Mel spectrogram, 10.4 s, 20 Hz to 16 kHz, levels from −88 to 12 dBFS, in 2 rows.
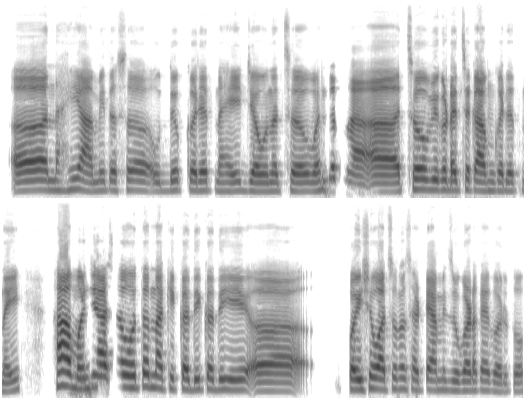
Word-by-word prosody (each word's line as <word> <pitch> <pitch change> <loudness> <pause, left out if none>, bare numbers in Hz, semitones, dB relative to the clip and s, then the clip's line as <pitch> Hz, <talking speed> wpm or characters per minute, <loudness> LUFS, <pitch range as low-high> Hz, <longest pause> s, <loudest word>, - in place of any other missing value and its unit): अ, 180 +3 +5
नाही 180 +2 -9
आम्ही 170 -1 -1
तसं 175 -1 -4
उद्योग 160 +3 -8
करत 175 0 -1
नाही 160 +1 -5
जेवणाचं 160 0 -2
म्हणतात 175 +5 -4
ना, 155 0 +4
अ, - - +3
चव 195 0 +3
बिघडायचं 185 0 -1
काम 170 -2 +2
करत 165 -1 -5
नाही. 160 +3 -3 0.4
हां 260 0 +11
म्हणजे 200 +2 +1
असं 235 +2 +1
होतं 230 +1 +1
ना 215 -1 +3
की 205 - -5
कधी-कधी 190 -1 -1
अ, - - -4 1.0
पैसे 190 +1 +2
वाचवण्यासाठी 195 -2 -1
आम्ही 180 0 -2
जुगाड 170 0 -2
काय 180 - -4
करतो, 155 -1 -8
175 Hz, 175 wpm, -22 LUFS, 165-195 Hz, 1.0 s, हां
